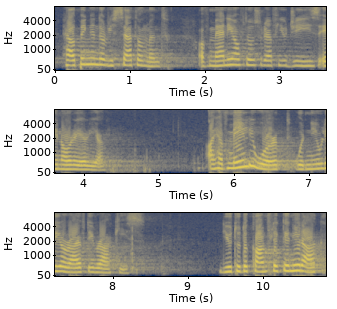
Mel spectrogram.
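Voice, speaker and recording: A middle-aged woman delivers a prepared speech in measured, formal short phrases. Her voice sits a little high. The long reverb of a large hall trails after each phrase. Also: darkish tone. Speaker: volunteer speaker.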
